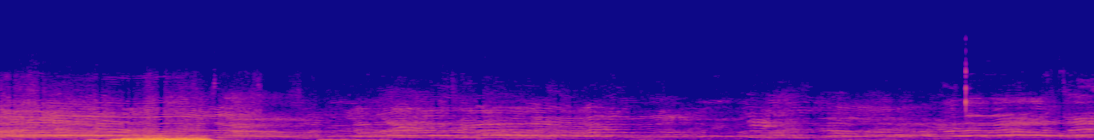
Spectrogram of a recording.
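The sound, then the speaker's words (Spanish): A church audience shouts glory to God together, many raised voices overlapping in a steady, jubilant roar that carries through the whole stretch, with a heavy low thump near the start. “Pueden darle un gloria a Dios.”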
